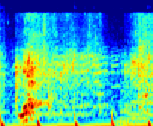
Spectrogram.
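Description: Wire whisk stirring a dry flour and spice mix in a bowl, a soft scratchy rasp, over background music with a steady beat.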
